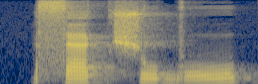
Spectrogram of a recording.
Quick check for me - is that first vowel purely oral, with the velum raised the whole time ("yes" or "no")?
yes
